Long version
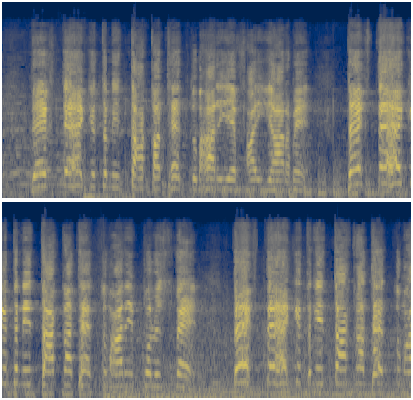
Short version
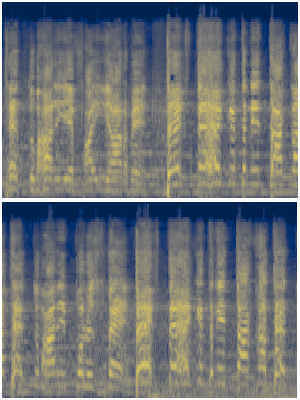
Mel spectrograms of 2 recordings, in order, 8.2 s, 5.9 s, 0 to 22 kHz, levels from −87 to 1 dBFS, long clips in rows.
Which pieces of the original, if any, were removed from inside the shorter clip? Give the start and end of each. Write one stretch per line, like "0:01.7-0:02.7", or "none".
0:03.0-0:03.2
0:06.0-0:06.3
